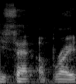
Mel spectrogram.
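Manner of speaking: ordinary delivery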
